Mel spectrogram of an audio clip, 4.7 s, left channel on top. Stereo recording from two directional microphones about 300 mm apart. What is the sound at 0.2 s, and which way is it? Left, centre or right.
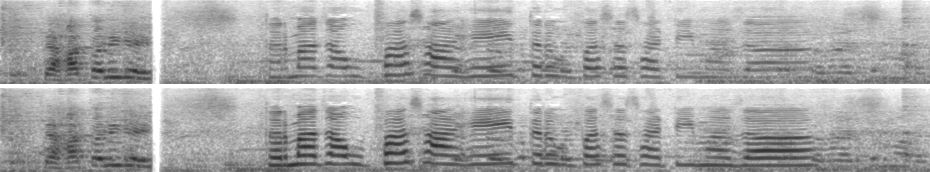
Speech, left.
